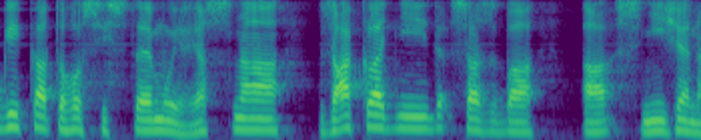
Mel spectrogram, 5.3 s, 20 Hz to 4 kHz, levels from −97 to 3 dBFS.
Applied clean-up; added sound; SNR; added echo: neural mask model DeepFilterNet 3.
